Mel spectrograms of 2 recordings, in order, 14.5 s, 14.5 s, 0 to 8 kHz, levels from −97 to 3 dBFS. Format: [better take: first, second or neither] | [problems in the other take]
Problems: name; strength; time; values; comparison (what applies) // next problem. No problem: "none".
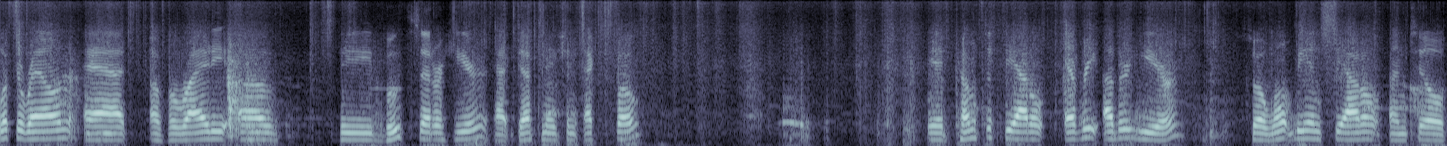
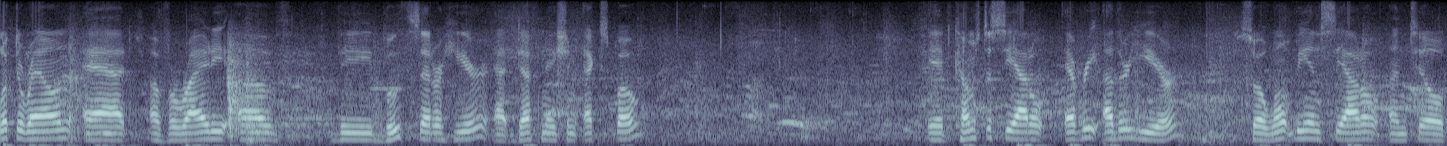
second | noise reduction (neural mask model RNNoise)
